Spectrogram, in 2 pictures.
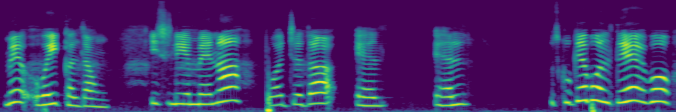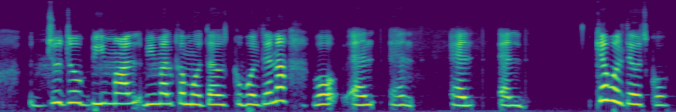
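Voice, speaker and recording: A woman voicing an excitable little boy who stumbles and halts while hunting for words. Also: high-pitched, no echo, pitched above the performer's own voice. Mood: chattering. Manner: stumbling over words, halting searches.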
